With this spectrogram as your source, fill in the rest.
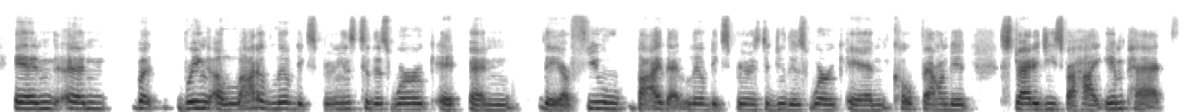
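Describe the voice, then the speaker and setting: A woman talks at a fairly slow pace. Her medium pitch holds fairly even intonation. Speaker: webinar moderator. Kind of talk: panel introductions.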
